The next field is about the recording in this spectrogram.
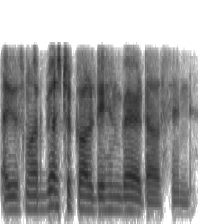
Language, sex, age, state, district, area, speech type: Kashmiri, male, 18-30, Jammu and Kashmir, Bandipora, rural, conversation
